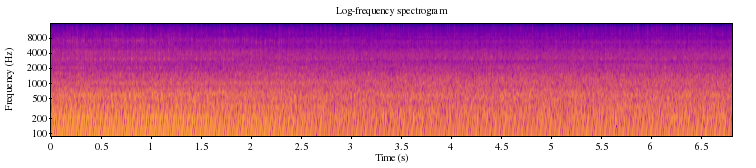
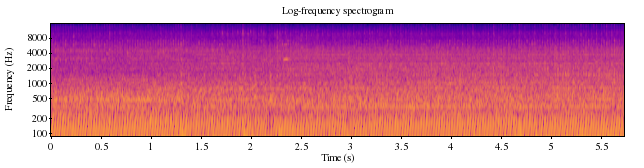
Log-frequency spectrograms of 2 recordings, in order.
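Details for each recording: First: 1953 Farmall Cub, warmed up after sitting two years, revved to what the owner thinks is a little over 1800 rpm: even steady beat picking up speed midway, no knocks or misfires, not running too hot; normal warm idle. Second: 1953 Farmall Cub, no muffler, just started after sitting two years, throttle raised: uneven, slightly lumpy idle with low throb that won't settle, struggling for gas; owner thinks it just needs to warm up and run.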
